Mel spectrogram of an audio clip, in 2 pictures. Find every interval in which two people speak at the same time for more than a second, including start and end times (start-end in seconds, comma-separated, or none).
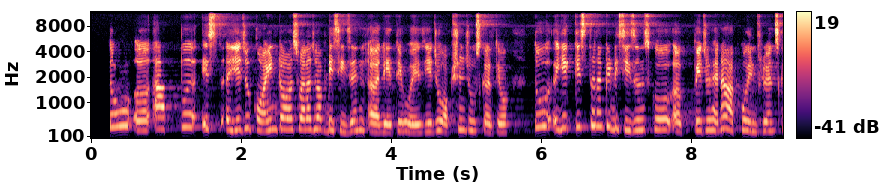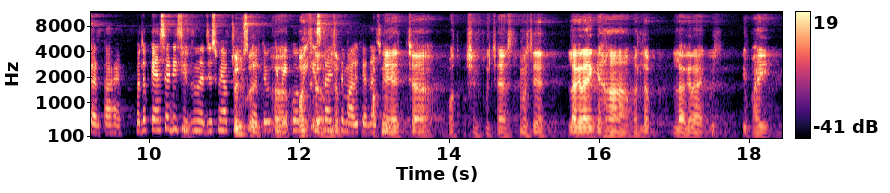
11.1-12.6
